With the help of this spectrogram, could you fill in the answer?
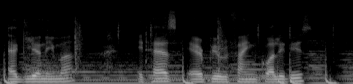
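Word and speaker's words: Aglaonema: Welcome to Pronounce American Aglan. Aglionea. So this is the first real plant that I have over here. It's called Aglionea.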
